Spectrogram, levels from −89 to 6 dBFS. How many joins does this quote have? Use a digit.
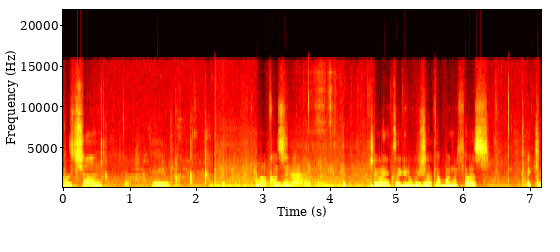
1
